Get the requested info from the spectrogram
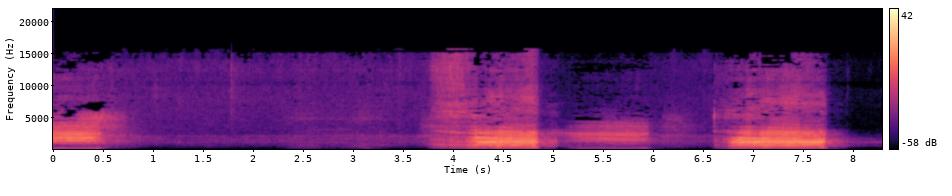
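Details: Cow on a village dairy farm in the countryside mooing repeatedly: three strong, drawn-out moos with rich harmonics and falling endings, separated by short quiet gaps and a softer lowing call.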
